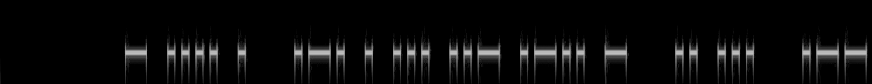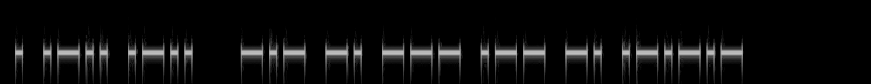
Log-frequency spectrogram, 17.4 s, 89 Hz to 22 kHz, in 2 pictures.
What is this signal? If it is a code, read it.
Morse code, heard as a keyed tone, about 17 wpm, 700 Hz. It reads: THE RESULT IS WELL KNOWN.
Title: Sentences from Top 1000 Words - Review Part 5 - 17wpm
